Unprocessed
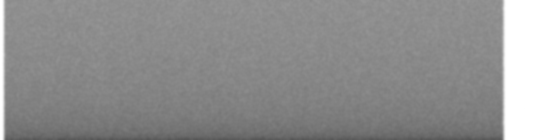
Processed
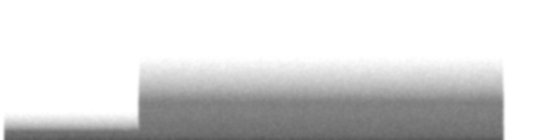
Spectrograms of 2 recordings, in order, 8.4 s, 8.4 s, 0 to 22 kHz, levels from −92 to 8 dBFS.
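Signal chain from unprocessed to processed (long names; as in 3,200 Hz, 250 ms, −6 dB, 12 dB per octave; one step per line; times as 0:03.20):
Chebyshev low-pass filter 1,400 Hz, order 4, from 0:02.08 6,100 Hz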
